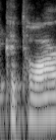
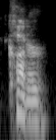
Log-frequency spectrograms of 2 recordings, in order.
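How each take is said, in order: First: The name is said in an everyday English way. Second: The name is said as the listener would say it. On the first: This is how the speaker normally says it. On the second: This is how the listener's community says it.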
